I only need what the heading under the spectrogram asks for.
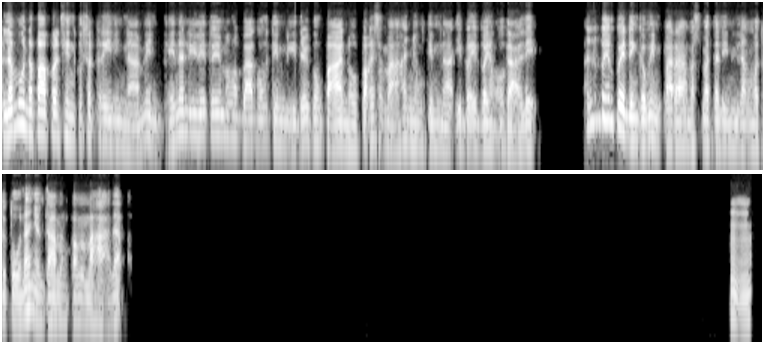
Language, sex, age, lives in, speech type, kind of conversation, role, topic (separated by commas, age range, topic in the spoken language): Filipino, male, 30-34, Philippines, read, expert-assistant, asker, Ano ang mga epektibong paraan para matutunang pamahalaan ang iba’t ibang personalidad sa isang team?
